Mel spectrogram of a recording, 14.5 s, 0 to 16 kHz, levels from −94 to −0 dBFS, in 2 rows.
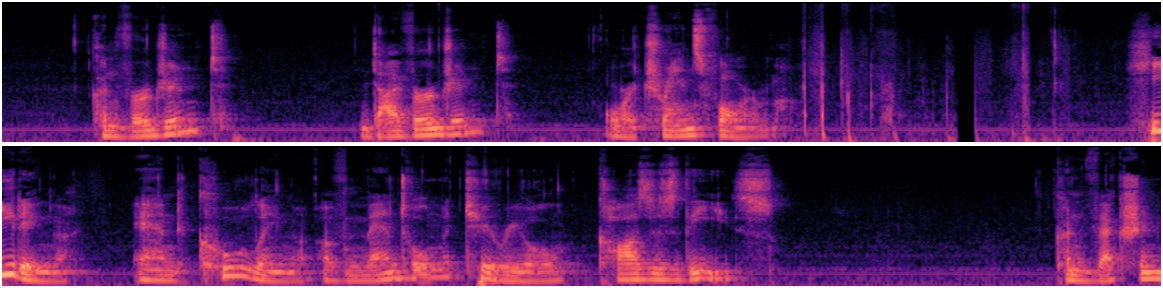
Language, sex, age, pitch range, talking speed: English, male, 30-49, 100-130 Hz, 55 wpm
